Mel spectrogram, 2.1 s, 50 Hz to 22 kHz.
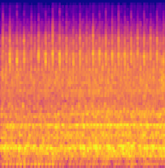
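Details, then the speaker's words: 2009 Mini One R56 1.4 L petrol at idle with engine malfunction light on, stuttering while driving, bad exhaust smell and increased fuel consumption: busy, shaky idle going up and down; degraded or failed O2/lambda sensor suspected. "it's a bit shaky and you can hear it going up and down a bit"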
